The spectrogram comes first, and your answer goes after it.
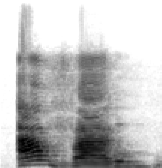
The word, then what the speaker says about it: avaro: Não sei se vocês já ouviram, mas a palavra certa é avaro.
